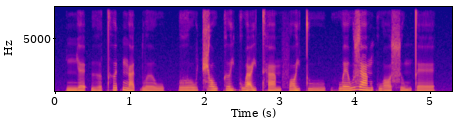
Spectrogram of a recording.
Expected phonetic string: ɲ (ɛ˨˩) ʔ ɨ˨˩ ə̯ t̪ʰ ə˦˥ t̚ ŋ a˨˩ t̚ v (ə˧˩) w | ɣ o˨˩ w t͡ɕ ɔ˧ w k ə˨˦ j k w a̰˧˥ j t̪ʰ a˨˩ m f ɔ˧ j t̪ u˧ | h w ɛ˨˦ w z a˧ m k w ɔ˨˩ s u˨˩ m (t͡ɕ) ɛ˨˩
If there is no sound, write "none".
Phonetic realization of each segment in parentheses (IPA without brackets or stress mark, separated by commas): ɛ˨˩, ə˨˩, t̪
